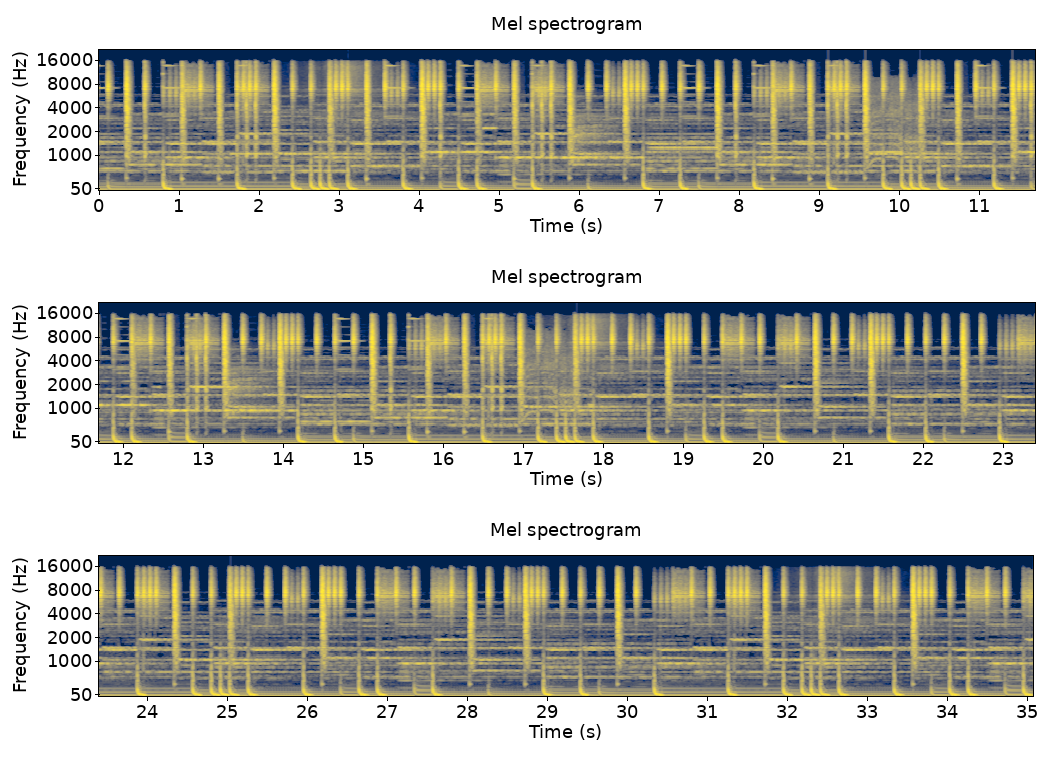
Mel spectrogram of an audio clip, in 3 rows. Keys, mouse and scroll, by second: 7.4-7.9 typing, 19.5 right click, 21.4 double click, 30.9 double click.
